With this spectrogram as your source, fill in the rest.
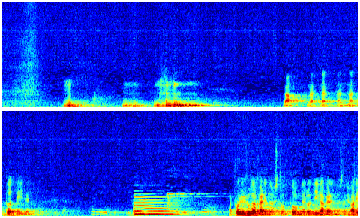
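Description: Several hands play a grand piano in short bursts in a large, echoing hall.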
